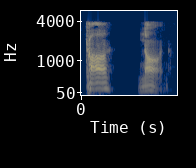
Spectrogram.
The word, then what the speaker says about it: Canaan: It's spelled C-A-N-A-A-N. Ka-Nan.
